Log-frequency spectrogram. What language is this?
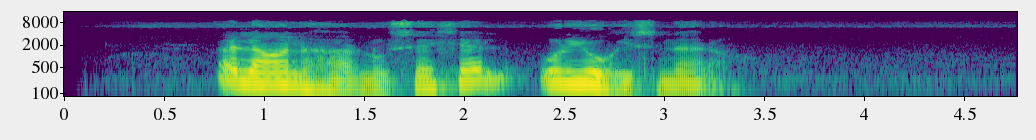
Kabyle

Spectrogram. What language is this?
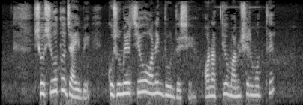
Bangla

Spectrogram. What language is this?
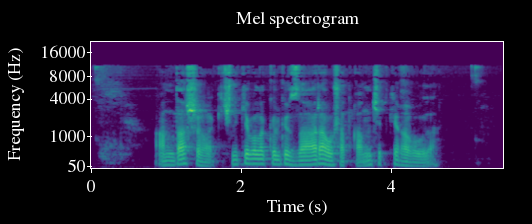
Kyrgyz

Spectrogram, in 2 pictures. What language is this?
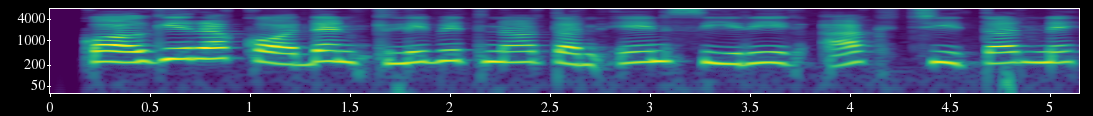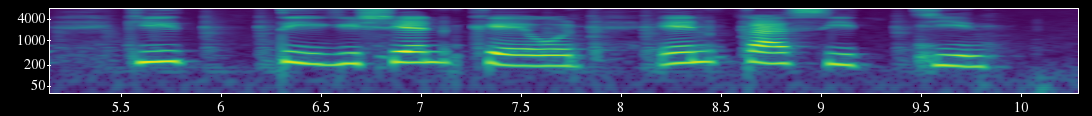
Kalenjin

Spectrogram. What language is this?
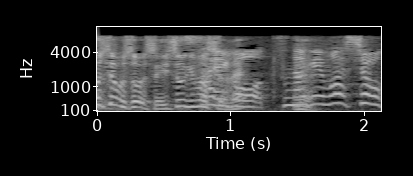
Japanese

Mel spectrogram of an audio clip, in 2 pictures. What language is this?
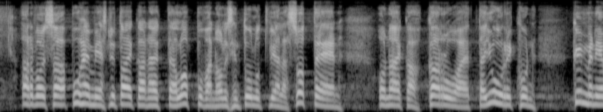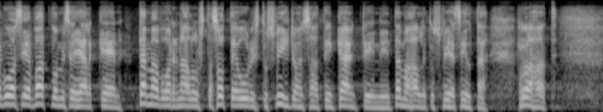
Finnish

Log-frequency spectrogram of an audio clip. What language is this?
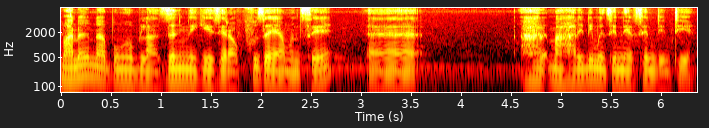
Bodo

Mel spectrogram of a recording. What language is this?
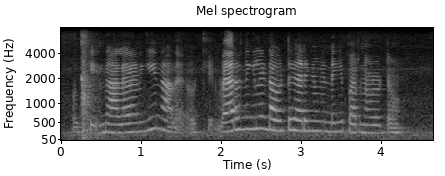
Malayalam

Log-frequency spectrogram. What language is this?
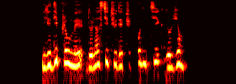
French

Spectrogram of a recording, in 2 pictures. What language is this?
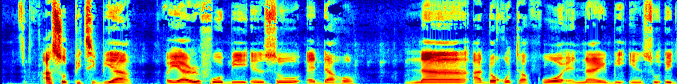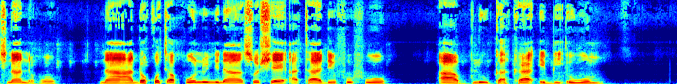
Akan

